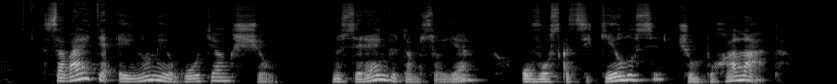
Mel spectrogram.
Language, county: Lithuanian, Panevėžys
